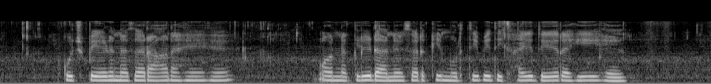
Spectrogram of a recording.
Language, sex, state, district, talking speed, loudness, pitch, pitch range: Hindi, female, Rajasthan, Jaipur, 135 wpm, -19 LUFS, 185 Hz, 185-195 Hz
